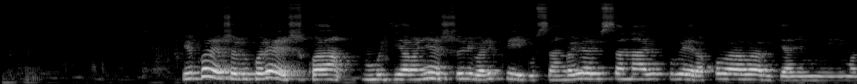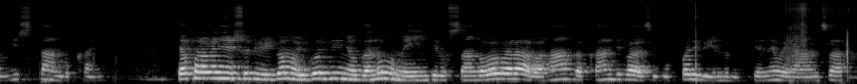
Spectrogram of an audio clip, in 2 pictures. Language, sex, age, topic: Kinyarwanda, female, 25-35, education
